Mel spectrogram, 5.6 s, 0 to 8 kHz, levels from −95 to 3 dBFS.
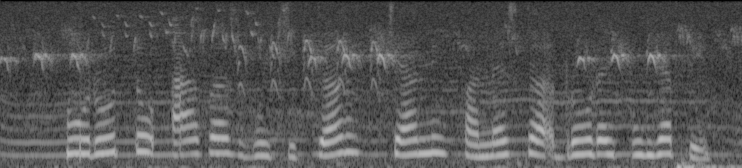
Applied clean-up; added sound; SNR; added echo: none; Insect; 8 dB; none.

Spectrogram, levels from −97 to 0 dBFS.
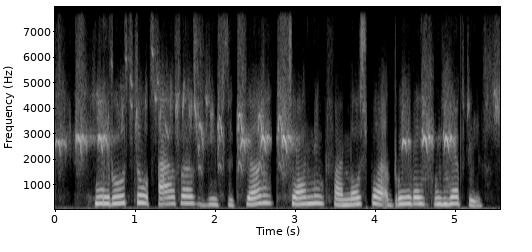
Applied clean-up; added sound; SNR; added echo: neural diffusion model UNIVERSE++.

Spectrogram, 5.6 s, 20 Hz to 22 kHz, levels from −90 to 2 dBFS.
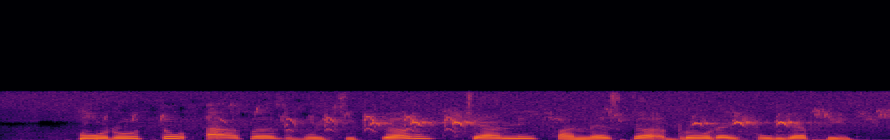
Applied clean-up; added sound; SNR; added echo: neural mask model Resemble Enhance denoiser.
